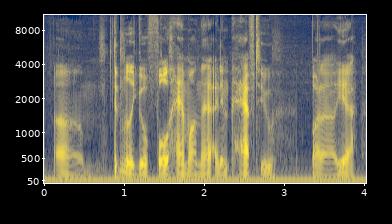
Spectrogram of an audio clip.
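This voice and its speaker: A man with vocal fry and a bright, sharp tone speaks at a moderate pace. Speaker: gaming YouTuber. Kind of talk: game tutorial walkthrough. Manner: casual with frequent fillers.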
